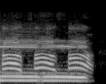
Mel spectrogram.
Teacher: এই সাটা সা উচ্চারণটা সা জিভের আগা, সামনের উপরে দুই দাঁতের আগার সাথে লাগিয়ে উচ্চারণটা করেন।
